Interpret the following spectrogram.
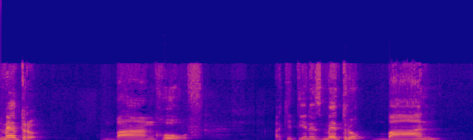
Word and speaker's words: Bahn: Aquí también ves de nuevo la H seguida de una N. Bahn. Bahn.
